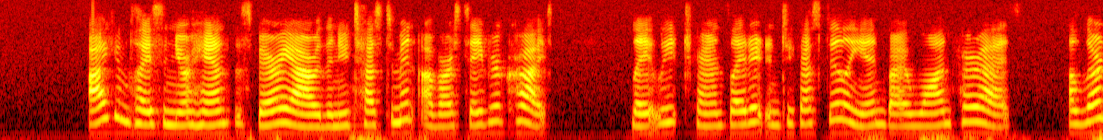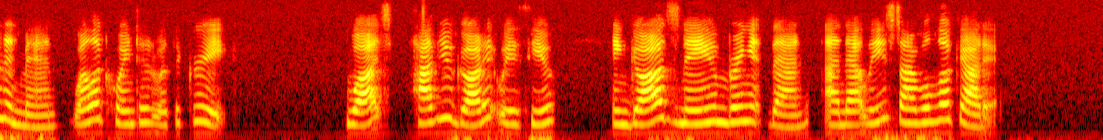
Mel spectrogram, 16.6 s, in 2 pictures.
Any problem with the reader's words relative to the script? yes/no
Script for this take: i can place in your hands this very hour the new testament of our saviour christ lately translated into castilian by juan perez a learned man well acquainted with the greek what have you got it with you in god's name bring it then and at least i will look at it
no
